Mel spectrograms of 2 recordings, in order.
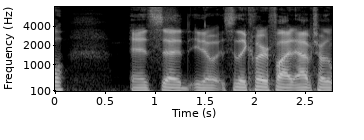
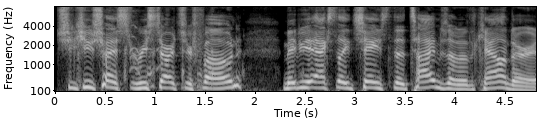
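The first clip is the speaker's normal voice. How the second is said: higher-pitched mock-helpful chatbot; condescending helpfulness; 8 semitones higher than usual. Chatbot suggests phone fixes to a doubting user, condescendingly helpful. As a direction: lightly voice a patronizing bot, pitched up.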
